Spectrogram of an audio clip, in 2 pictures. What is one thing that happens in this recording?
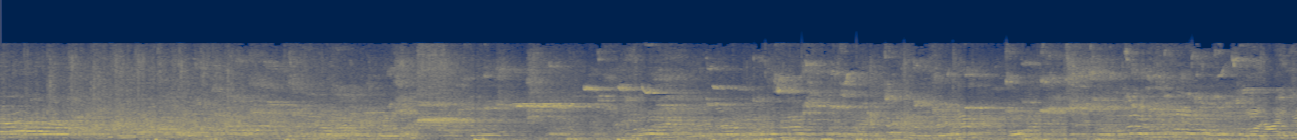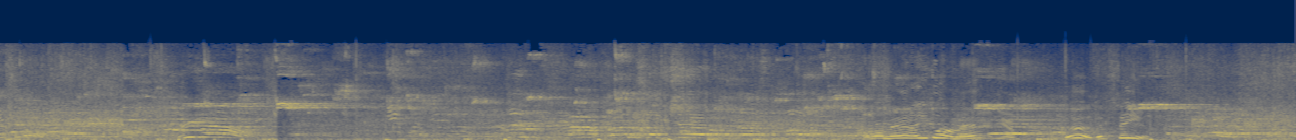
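A crowd of voices chatters and shouts in a large echoing gym.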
